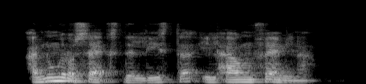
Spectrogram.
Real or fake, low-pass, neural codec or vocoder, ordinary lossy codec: real; 7.2 kHz; none; AAC, 32 kbps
